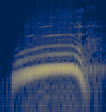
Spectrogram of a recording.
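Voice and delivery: high, loud "woo"; short, high-pitched cheer; excited whoop. Real, not acted. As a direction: whoop loudly in approval. Host cheers the guest's answer.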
